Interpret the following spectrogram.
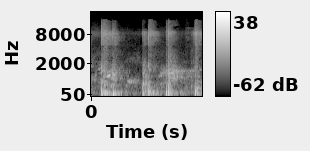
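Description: Basketballs bouncing on an indoor gym floor: about four sharp thuds with a short echo off the walls, spread over the two seconds.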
